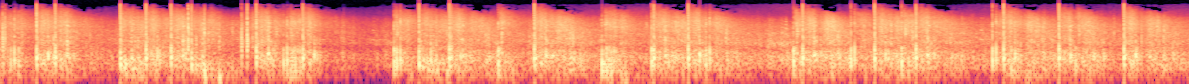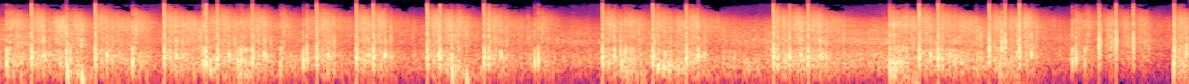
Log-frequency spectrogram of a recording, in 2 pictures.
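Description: Professional fireworks display firing in rapid succession: a dense, continuous run of sharp launch reports and bursts from rising tailed comets and small aerial shells, with a short lull about four seconds in.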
